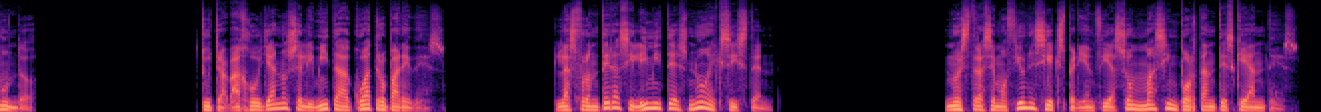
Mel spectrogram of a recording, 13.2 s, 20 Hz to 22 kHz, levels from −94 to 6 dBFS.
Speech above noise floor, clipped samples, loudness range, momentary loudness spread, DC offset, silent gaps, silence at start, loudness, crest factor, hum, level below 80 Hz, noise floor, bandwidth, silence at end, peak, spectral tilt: 66 dB; under 0.1%; 4 LU; 12 LU; under 0.1%; none; 0 s; -19 LUFS; 18 dB; none; -60 dBFS; -84 dBFS; 18.5 kHz; 0.25 s; -2 dBFS; -5.5 dB/octave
